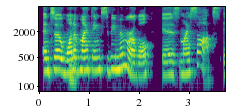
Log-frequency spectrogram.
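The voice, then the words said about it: Southern American accent. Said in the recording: “I'm Southern and I let the accent fly.”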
